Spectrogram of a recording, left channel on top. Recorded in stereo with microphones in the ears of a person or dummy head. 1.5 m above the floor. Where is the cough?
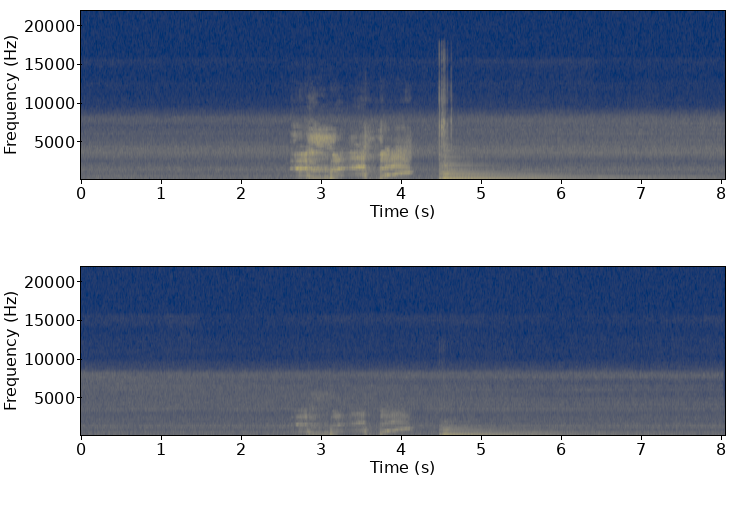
50° left (ahead or behind).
